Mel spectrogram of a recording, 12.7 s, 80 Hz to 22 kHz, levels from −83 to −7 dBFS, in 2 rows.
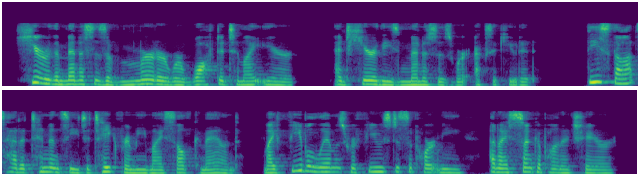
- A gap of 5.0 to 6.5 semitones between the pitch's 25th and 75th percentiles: No, average, 3.7 semitones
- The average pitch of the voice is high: No, medium, 165 Hz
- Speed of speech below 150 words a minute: No, average, 195 wpm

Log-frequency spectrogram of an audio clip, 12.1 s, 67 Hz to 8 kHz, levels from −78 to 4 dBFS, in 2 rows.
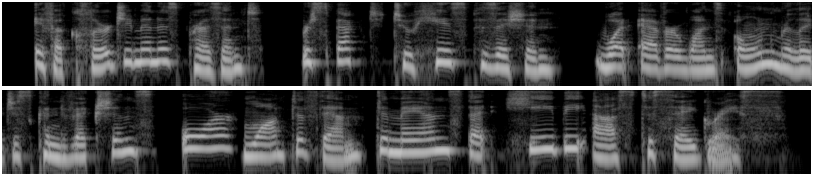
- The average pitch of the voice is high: Yes, high, 200 Hz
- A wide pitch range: Yes, wide, 6.5 semitones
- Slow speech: Yes, slow, 130 wpm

